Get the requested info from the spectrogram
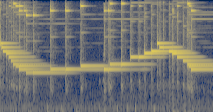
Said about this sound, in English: Fun fact, that's actually Inspector Perot's ringtone. That's what it is. Yeah. That is, of course, the improv theme for games.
